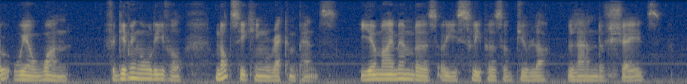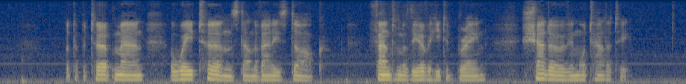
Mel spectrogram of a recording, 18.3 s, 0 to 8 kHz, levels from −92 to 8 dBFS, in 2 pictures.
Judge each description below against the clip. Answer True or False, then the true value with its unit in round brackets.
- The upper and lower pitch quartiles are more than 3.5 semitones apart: False (2.8 semitones)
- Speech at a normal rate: False (130 wpm)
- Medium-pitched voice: False (105 Hz)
